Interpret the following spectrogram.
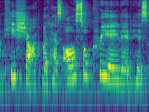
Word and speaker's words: Quichotte: Quichotte in English, spelled as it is pronounced, K-E-Y-S-H-O-T, comes from the narcotic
